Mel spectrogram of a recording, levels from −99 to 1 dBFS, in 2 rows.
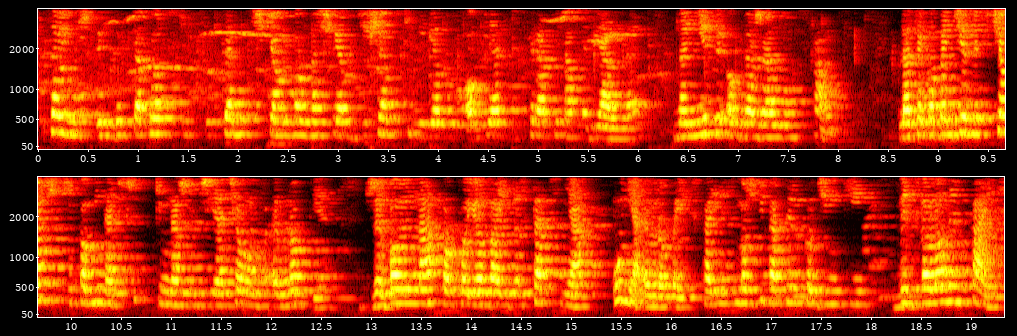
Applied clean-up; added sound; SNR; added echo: classical method WPE with log-MMSE.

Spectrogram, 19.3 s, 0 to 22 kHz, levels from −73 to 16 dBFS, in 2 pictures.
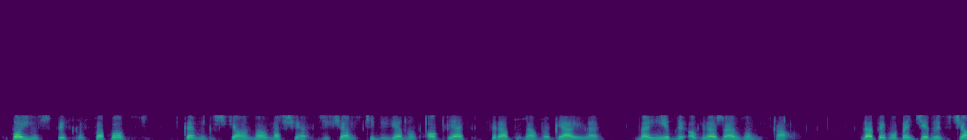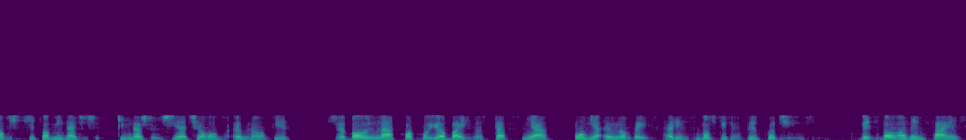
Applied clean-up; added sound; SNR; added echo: neural separator model SepFormer WHAMR!.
